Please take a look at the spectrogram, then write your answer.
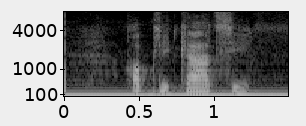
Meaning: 1. application, act or process of applying something 2. application, program, app, piece of software 3. the particular way of using one's fingers in playing an instrument
- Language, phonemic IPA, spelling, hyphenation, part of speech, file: Dutch, /ˌɑ.pliˈkaː.(t)si/, applicatie, ap‧pli‧ca‧tie, noun, Nl-applicatie.ogg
